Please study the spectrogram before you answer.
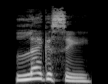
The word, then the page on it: legacy: British English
